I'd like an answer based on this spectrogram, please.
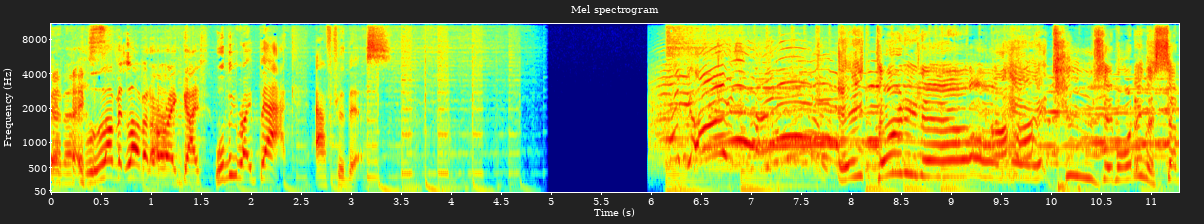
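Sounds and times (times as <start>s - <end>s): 
laughter: 0.0s - 0.9s
speech: 0.0s - 3.4s, 10.5s - 11.2s
thumping music beat: 0.0s - 5.0s, 6.0s - 11.2s
crowd cheering and shouting on outdoor plaza: 6.0s - 11.2s.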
